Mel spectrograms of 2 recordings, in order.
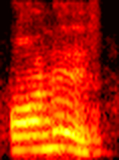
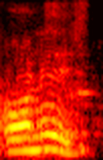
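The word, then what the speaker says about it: honest: এ এ হব আরো অনেস্ট উচারণ অনেস্ট honourable honourable এগুলা কি হইবো এন আইবো এইচ উচ্চারণ নবই কিন্তু এইচ উচ্চারণ নব দেখলে কি আইব এন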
